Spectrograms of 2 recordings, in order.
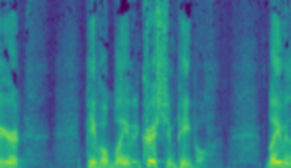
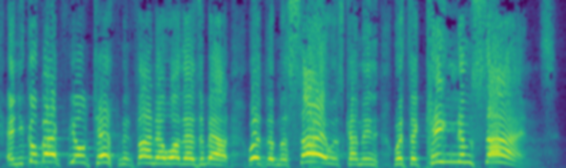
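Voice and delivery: louder and higher, building to a preaching shout; rising preacher shout; 8 semitones higher, 6 dB louder than usual. Acted. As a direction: drive it home from the pulpit.

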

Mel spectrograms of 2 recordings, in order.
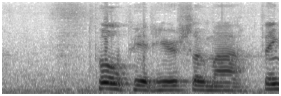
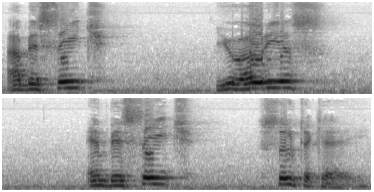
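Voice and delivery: raised, declaimed pulpit reading, pausing between phrases; emphatic scripture reading; 5 semitones higher, 5 dB louder than usual. A narrator's reading. Preacher reading Paul's exhortations to the church, emphatic scripture reading. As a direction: proclaim each phrase, then drop at the close.

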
